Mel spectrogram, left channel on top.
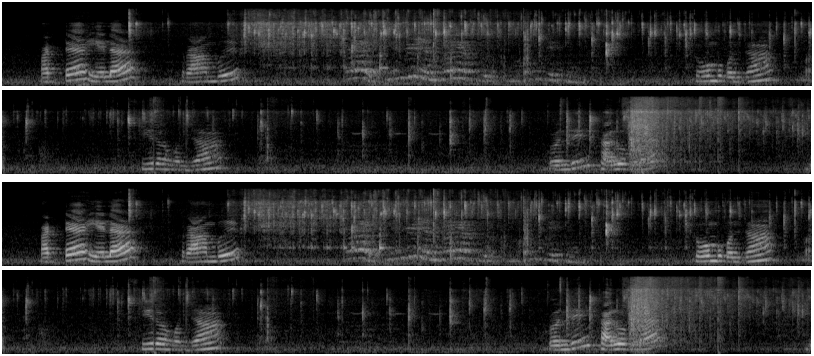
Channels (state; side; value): normal; both; correlation 0.46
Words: பட்டை, இலை, கிராம்பு, சோம்பு கொஞ்சம், சீரகம் கொஞ்சம், கருவேப்பிலை,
